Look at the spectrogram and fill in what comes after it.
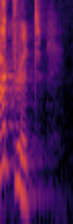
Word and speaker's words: Hagrid: Und sie hat dann gesagt, nein, ähm, der heißt auch Hagrid, aber da steht Hagrid, ja oder Hagrid habe ich wahrscheinlich gesagt, ja, aber das wird wie ein Ä ausgesprochen. Das konnte ich nicht glauben.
